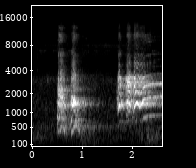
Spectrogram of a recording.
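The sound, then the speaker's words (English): Dog barking in a played-back recording made during a coyote encounter: two short bursts of high, sharp barks and yips, each burst holding a couple of quick notes, separated by a brief quiet gap. “Did you hear it? Listen. That's my dog.”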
